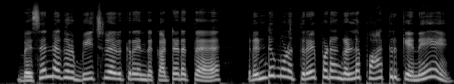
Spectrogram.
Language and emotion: Tamil, happy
